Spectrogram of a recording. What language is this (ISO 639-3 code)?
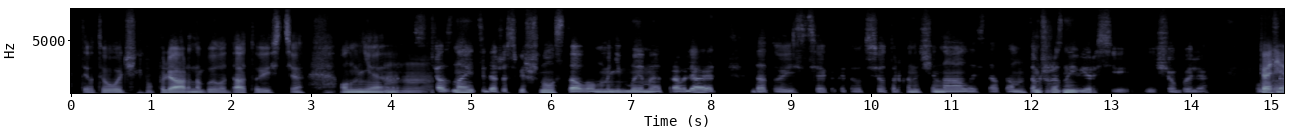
rus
